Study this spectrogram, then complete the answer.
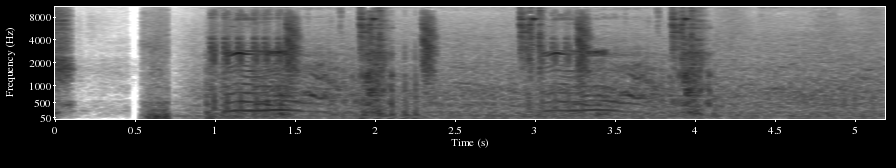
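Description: A man shouts in panic.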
